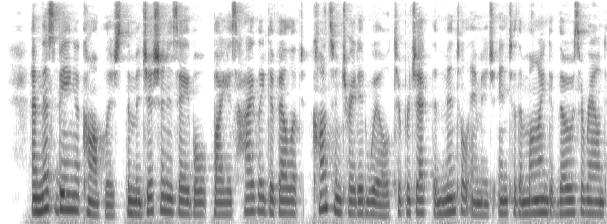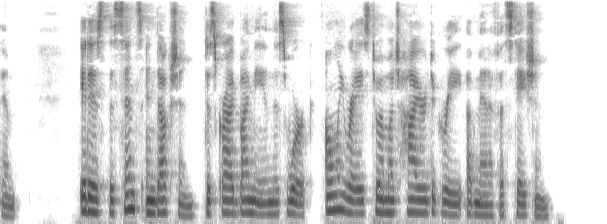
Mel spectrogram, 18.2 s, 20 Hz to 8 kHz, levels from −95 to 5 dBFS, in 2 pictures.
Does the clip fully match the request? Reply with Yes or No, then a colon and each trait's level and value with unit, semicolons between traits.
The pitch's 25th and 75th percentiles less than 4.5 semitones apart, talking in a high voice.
No: narrow, 2.4 semitones; medium, 165 Hz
